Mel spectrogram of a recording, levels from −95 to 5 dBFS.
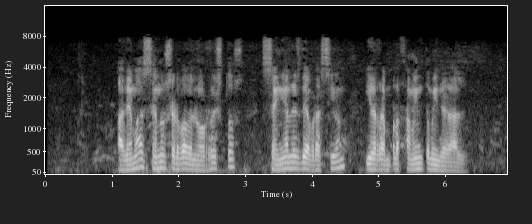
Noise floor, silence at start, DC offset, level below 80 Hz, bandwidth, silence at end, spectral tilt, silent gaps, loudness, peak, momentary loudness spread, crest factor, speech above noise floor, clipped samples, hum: -54 dBFS; 0.75 s; under 0.1%; -48 dBFS; 8.2 kHz; 0.65 s; -5.5 dB/octave; none; -19 LUFS; -2 dBFS; 10 LU; 20 dB; 35 dB; under 0.1%; none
